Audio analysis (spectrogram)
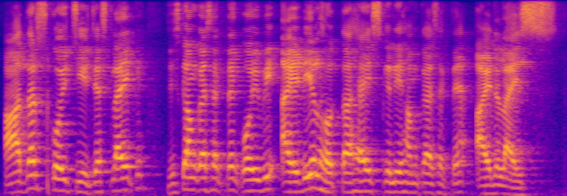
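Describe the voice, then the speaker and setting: A male teacher explaining vocabulary words to exam students, repeating each word slowly. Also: on the high side, a bit bright.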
